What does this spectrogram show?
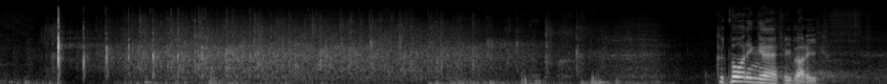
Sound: applause

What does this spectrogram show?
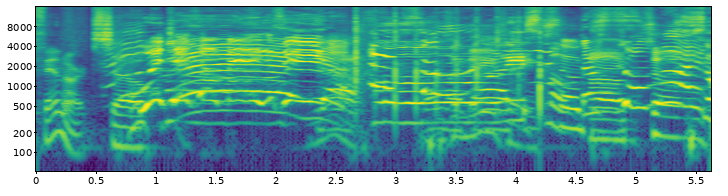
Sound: overlapping chatter

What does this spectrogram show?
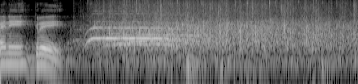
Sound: audience applauding

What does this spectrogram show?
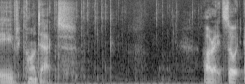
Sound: keyboard typing

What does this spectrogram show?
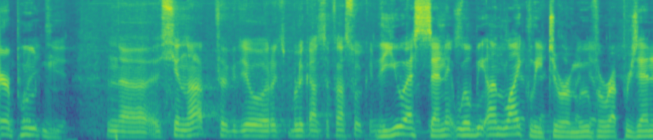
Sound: through translator

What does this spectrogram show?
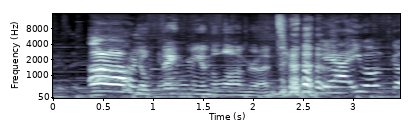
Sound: laughing

